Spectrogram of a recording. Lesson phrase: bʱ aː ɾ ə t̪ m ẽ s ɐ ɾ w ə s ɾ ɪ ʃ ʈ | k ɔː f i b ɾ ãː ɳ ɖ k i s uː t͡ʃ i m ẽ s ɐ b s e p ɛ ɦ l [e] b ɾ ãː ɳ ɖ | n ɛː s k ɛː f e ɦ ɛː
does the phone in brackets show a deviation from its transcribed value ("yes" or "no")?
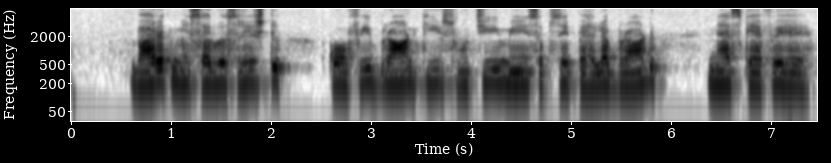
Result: yes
